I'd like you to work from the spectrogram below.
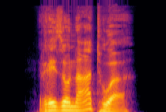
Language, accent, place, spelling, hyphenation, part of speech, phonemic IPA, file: German, Germany, Berlin, Resonator, Re‧so‧na‧tor, noun, /ʁezoˈnaːtoːɐ/, De-Resonator.ogg
- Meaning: resonator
